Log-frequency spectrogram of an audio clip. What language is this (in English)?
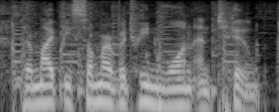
English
